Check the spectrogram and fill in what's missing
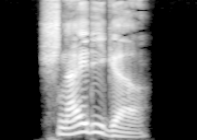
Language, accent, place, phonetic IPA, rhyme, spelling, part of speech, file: German, Germany, Berlin, [ˈʃnaɪ̯dɪɡɐ], -aɪ̯dɪɡɐ, schneidiger, adjective, De-schneidiger.ogg
- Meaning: 1. comparative degree of schneidig 2. inflection of schneidig: strong/mixed nominative masculine singular 3. inflection of schneidig: strong genitive/dative feminine singular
